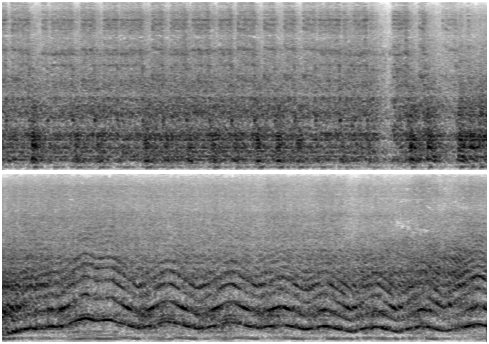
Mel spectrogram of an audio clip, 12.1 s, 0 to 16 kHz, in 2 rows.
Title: SUZUKI AddressV125G アドレスV125G エンジン異音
